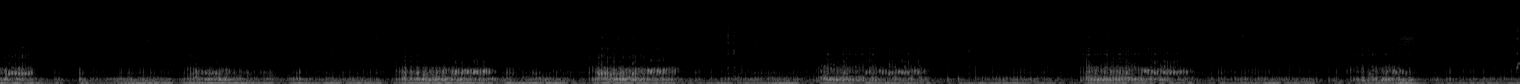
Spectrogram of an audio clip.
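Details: A British Shorthair mother cat, Bassy, purring steadily as she massages her kittens; rhythmic low rumbles rise on each breath about every two seconds, with light scratching and rustling in between.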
